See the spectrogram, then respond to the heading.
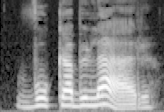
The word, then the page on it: vokabulär: [vokabul'ä:r]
